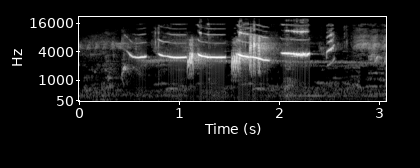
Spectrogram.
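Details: Lure call to draw birds out of bushes, pelamboyan ribut: a run of clear whistled notes, each sliding slightly downward, about five in three seconds, with faint chirps between.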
